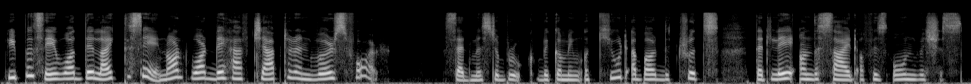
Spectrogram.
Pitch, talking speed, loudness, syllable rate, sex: 250 Hz, 200 wpm, -18 LUFS, 5.1 syllables/s, female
